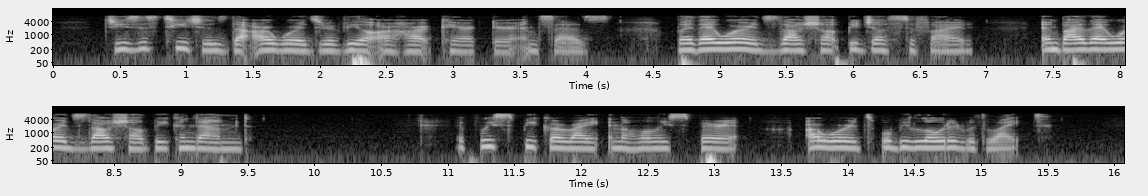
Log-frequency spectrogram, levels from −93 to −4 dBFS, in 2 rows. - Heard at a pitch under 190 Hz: No, high, 195 Hz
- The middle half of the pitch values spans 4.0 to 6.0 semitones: No, narrow, 2.4 semitones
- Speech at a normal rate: Yes, average, 155 wpm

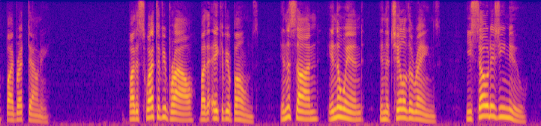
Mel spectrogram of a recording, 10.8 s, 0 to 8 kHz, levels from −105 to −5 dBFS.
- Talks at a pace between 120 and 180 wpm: Yes, average, 170 wpm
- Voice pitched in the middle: Yes, medium, 170 Hz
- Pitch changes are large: No, average, 4.4 semitones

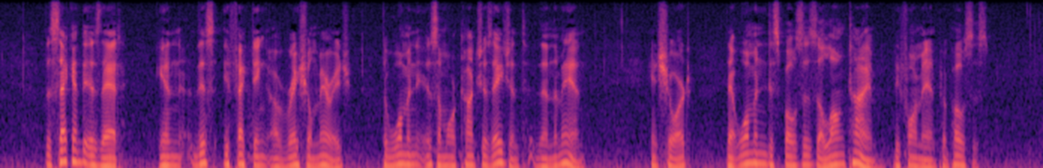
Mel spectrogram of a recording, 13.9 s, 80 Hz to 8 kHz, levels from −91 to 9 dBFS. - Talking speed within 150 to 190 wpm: No, slow, 135 wpm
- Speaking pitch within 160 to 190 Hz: No, low, 110 Hz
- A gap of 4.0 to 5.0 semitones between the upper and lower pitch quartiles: No, average, 3.5 semitones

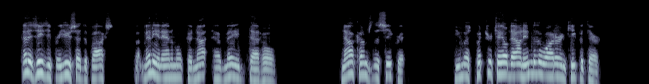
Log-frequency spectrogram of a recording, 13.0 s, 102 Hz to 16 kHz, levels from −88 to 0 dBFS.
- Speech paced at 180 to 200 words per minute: No, average, 160 wpm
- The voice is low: No, medium, 160 Hz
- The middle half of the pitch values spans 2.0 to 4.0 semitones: Yes, average, 3.7 semitones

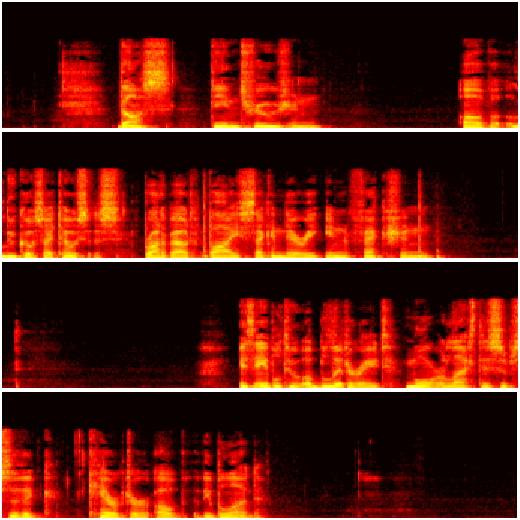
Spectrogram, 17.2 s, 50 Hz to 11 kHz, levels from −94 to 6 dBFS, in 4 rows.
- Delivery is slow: Yes, slow, 85 wpm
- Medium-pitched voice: No, low, 110 Hz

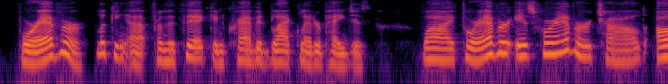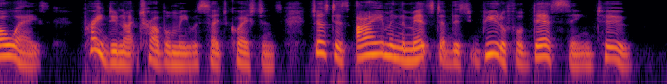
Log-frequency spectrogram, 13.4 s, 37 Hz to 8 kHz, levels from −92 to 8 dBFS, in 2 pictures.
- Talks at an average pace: Yes, average, 180 wpm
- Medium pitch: Yes, medium, 180 Hz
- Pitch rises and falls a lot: Yes, wide, 7.3 semitones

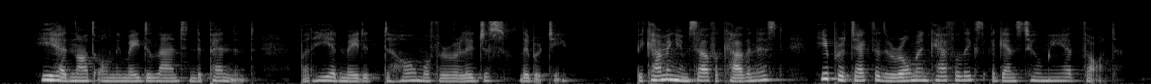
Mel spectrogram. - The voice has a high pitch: No, medium, 165 Hz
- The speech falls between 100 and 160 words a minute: No, average, 180 wpm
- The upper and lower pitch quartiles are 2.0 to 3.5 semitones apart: Yes, average, 3.1 semitones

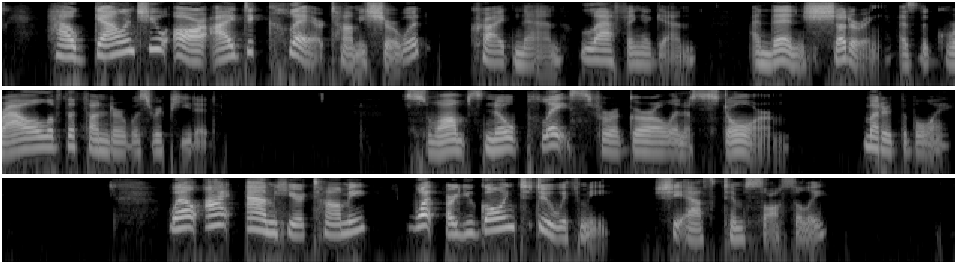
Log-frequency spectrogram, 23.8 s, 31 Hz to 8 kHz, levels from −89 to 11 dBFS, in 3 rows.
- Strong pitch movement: Yes, wide, 8.3 semitones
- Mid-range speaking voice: Yes, medium, 180 Hz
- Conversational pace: No, slow, 130 wpm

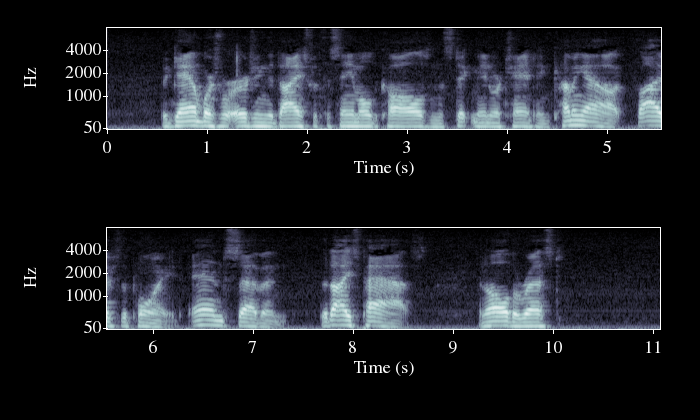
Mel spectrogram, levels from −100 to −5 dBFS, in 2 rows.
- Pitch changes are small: No, average, 3.2 semitones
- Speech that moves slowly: No, average, 170 wpm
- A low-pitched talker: Yes, low, 115 Hz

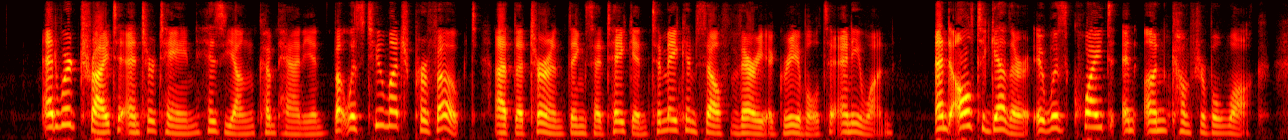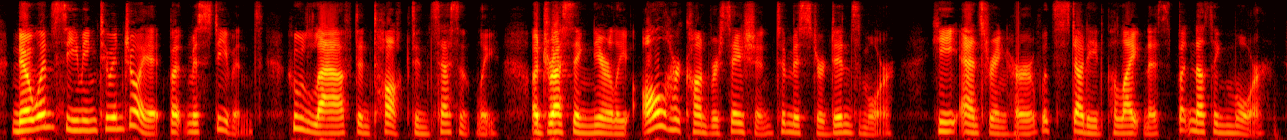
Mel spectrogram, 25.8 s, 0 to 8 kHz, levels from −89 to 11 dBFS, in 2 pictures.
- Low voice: No, medium, 180 Hz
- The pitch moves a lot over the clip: Yes, wide, 5.7 semitones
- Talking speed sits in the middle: Yes, average, 150 wpm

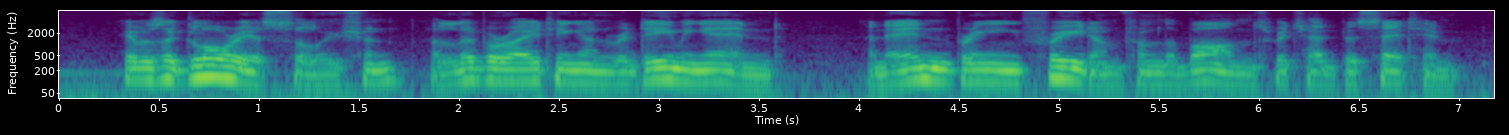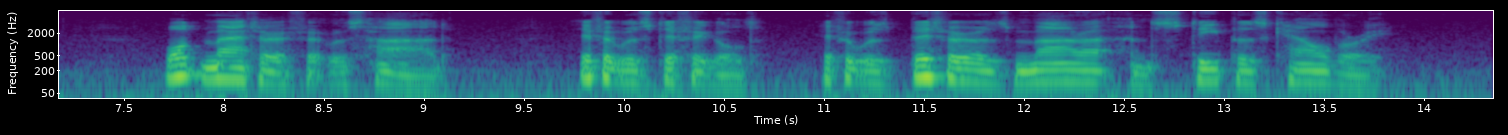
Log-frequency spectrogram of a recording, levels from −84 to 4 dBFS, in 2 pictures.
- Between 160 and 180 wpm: Yes, average, 170 wpm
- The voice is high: No, low, 100 Hz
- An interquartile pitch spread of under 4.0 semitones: No, average, 4.5 semitones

